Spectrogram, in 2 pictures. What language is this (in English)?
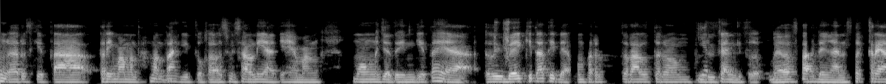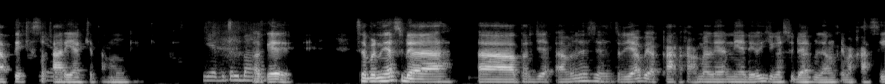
Indonesian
